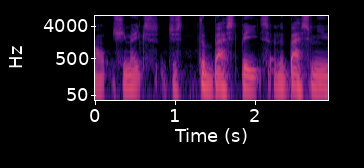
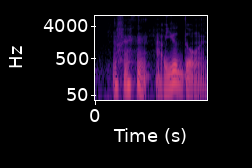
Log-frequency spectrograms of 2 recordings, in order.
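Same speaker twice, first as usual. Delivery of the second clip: put-on convincing, soft, quiet New York accent; 5 dB quieter than usual. Cast as Joey in a UK Friends game, doing a Joey impression. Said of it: "That's a really good accent".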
